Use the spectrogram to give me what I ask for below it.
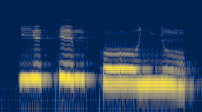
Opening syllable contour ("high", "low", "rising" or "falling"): high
